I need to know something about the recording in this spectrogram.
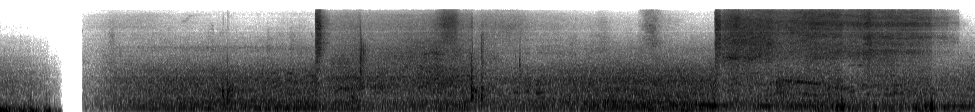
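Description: A diesel truck engine idles and revs nearby.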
